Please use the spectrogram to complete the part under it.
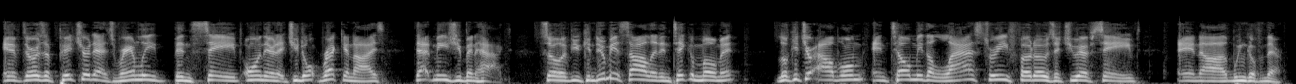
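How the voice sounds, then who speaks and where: A woman's voice: lowish voice, fairly quick. A woman working as a radio prank caller, talking politely and a little hesitantly on a phone conversation. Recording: dull lo-fi audio, music behind.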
